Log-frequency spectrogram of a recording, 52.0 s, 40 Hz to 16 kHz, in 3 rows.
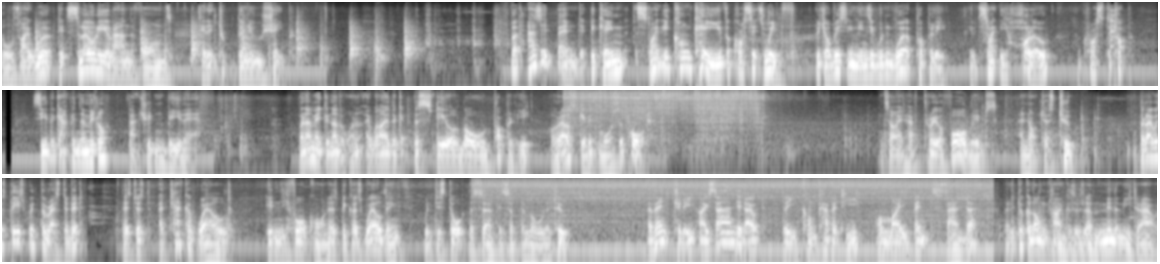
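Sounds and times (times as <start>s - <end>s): steel strip knocking on wood: 0.4s - 3.8s, 4.4s - 7.2s
welding arc hissing: 25.8s - 29.2s, 41.7s - 49.6s.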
